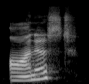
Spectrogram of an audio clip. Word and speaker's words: honest: Um, I said other forms, other words with a silent H are hour, air as in HEIR, okay? Honest, just here's an example of some other words that have a silent H.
